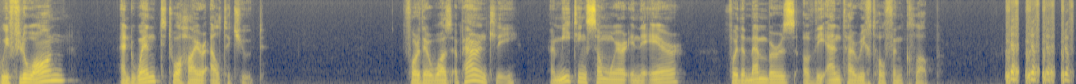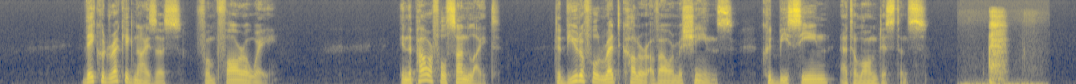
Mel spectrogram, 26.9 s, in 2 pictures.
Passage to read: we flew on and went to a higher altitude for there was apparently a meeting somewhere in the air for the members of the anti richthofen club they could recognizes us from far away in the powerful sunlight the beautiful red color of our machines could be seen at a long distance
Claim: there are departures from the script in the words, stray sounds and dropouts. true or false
true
